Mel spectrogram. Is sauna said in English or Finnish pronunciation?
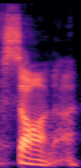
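English. The word is said with an English pronunciation. "instead of sauna"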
